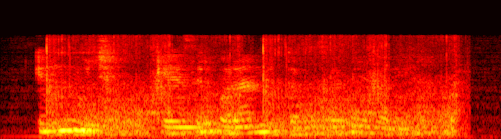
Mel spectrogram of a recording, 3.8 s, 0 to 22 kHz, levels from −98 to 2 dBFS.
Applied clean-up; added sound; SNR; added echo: none; Skateboard; 7 dB; reverberation time 0.4 s.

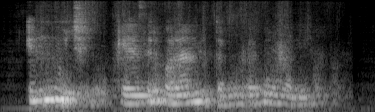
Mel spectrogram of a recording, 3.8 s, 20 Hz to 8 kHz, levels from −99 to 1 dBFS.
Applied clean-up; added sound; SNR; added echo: neural separator model SepFormer DNS4.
